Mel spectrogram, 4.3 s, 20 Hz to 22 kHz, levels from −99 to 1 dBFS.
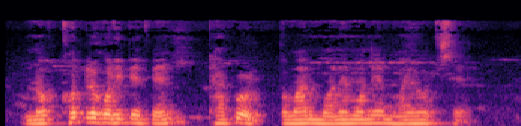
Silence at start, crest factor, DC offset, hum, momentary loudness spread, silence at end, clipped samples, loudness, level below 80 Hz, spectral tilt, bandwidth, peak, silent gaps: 0.2 s; 16 dB; under 0.1%; none; 11 LU; 0.45 s; under 0.1%; -21 LUFS; -54 dBFS; -8 dB/octave; 11.5 kHz; -6 dBFS; none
